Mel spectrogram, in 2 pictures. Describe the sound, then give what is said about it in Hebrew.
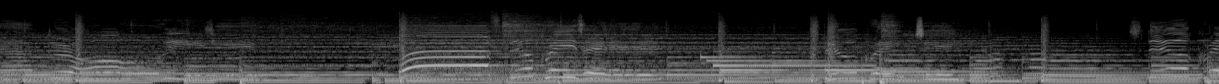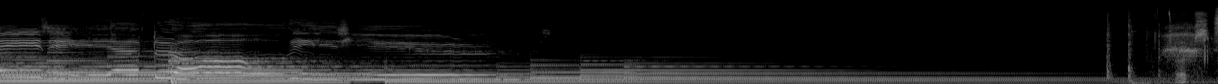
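A recorded pop song plays with a sung vocal line over steady instrumental backing, holding fairly loud before gradually fading out toward the end. “אנחנו ככה שומעים את המוזיקה ותוך כדי uh, מדברים, והזמן עובר כל כך מהר שככה לא שמים לב, והנה עוד uh, השיר כבר ככה חלף.”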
